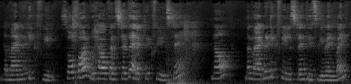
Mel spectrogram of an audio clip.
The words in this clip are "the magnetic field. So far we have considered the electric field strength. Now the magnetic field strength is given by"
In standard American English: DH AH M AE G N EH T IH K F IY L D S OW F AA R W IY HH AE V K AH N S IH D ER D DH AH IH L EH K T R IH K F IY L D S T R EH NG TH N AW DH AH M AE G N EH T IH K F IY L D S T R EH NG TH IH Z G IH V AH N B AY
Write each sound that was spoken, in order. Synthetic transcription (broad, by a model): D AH M AE G N EH T IH K F IY L D S OW F AA R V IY HH AE V K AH N S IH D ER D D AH IH L EH K T R IH K F IY L D S T R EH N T N AW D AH M AE G N EH T IH K F IY L D S T R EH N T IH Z G IH V AH N B AY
